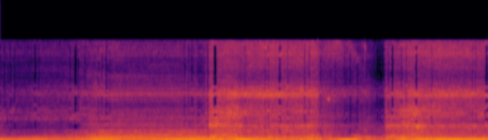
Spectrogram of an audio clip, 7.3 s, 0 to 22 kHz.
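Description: Turbocharged Mazda Miata 1.6-litre B6 DOHC four-cylinder pulling hard through the gears, heard from inside the open car. The revs climb, drop suddenly at an upshift about three seconds in and climb again. About five seconds in they fall away, then pick up and hold steady.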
